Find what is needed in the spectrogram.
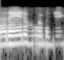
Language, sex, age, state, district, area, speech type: Punjabi, male, 18-30, Punjab, Mohali, rural, conversation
